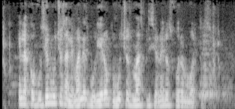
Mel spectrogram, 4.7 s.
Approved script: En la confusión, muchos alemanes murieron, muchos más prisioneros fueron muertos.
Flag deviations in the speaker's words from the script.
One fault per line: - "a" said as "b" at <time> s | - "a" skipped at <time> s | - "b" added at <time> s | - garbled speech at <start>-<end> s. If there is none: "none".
none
